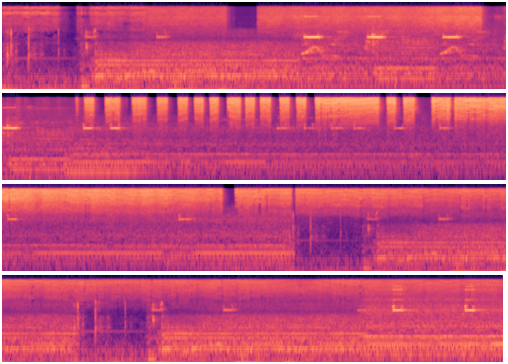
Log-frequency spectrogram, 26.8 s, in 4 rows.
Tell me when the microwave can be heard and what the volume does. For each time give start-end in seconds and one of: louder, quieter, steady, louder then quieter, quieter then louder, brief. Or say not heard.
0.0-26.8 quieter then louder.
